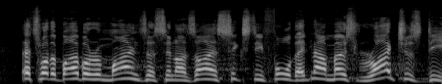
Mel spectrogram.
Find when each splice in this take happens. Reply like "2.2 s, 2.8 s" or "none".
3.1 s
